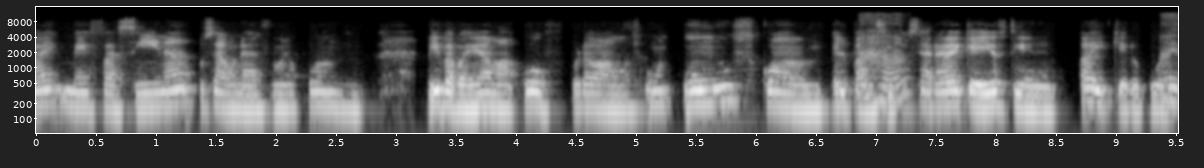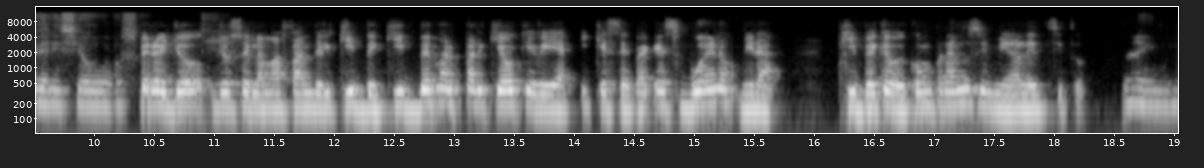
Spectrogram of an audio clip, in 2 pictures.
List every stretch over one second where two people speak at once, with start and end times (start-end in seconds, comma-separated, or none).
none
